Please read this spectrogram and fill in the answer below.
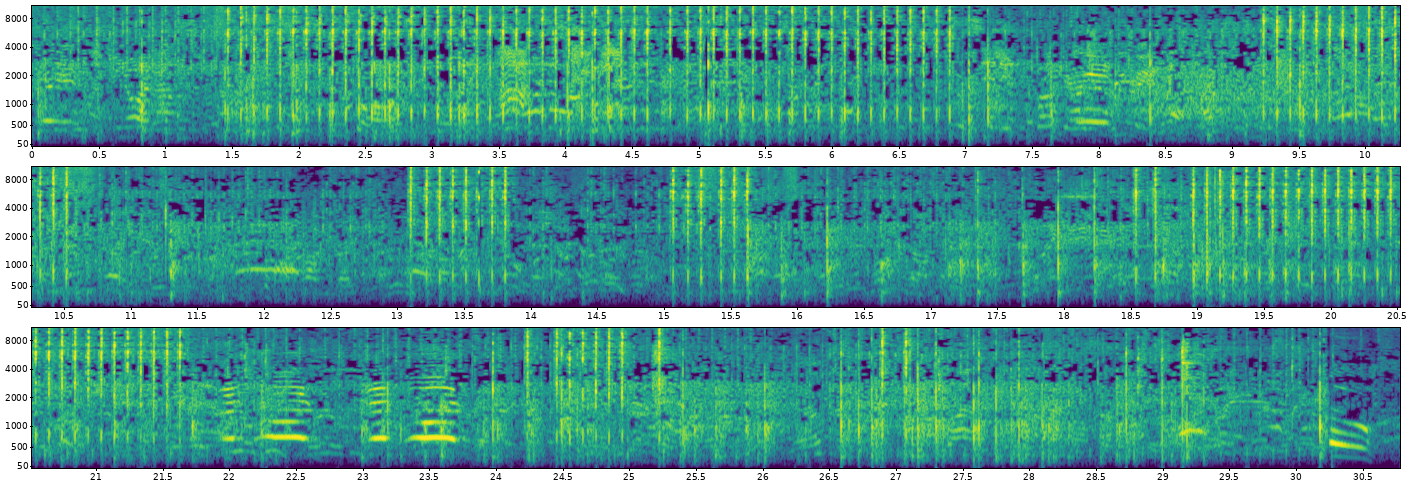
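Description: Paintball markers firing in rapid strings of shots, broken by short pauses between volleys.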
